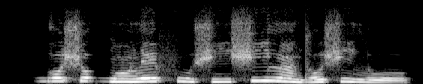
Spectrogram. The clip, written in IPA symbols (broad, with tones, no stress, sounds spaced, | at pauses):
ɡ ɔ˦ ʃ ɔ˦ ɡ͡b ɔ̃˧ l ɛ˦ f u˦˨ ʃ i˧ ʃ i˦ l ã˦˨ d ɔ˨˦ ʃ i˦˨ l o˨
